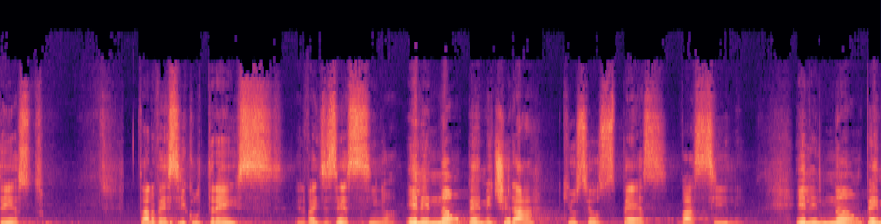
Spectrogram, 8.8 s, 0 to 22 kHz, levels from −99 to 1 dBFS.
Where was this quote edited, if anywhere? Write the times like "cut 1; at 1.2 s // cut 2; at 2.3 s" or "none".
cut 1; at 1.2 s // cut 2; at 4.0 s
